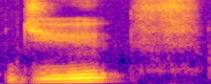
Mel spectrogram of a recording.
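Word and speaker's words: じゅ: So this ji and yu becomes a blended syllable, ju.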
